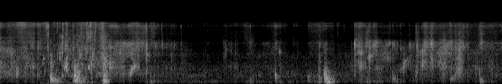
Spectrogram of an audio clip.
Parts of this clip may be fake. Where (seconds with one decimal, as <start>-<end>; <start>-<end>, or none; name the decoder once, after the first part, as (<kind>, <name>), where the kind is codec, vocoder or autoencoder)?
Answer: 0.0-0.4 (codec, ZipCodec); 1.0-5.0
